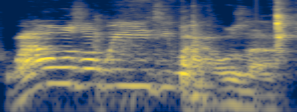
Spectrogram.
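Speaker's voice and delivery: high, drawn-out silly wowza; playful exclamation. Pretend. Echoing the wow at the bench, playful drawn-out exclamation. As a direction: stretch it out high, then drop at the end.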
